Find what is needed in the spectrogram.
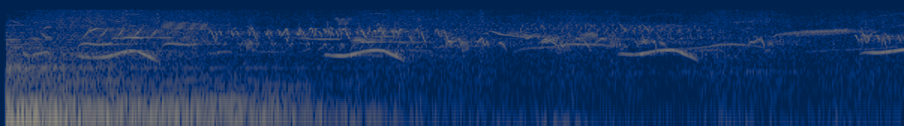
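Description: Birds chirping: a whistled call that rises and falls, repeated about every second and a half to two seconds, over quicker high twittering. A low rumble underneath fades out about two seconds in.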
